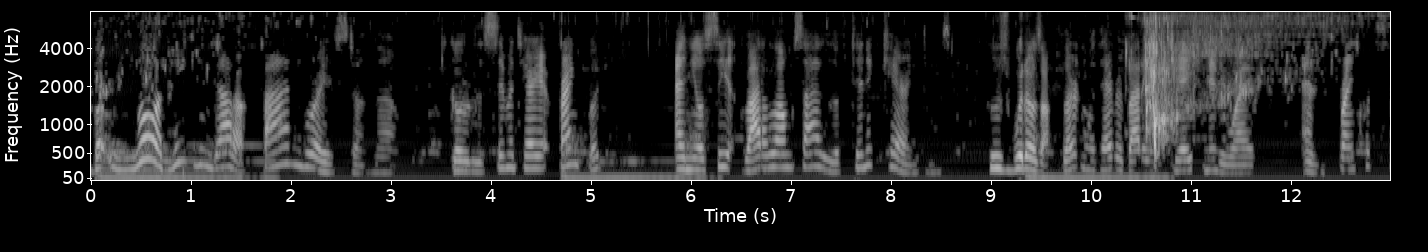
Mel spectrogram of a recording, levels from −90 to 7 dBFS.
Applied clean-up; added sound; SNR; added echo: classical method spectral subtraction.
